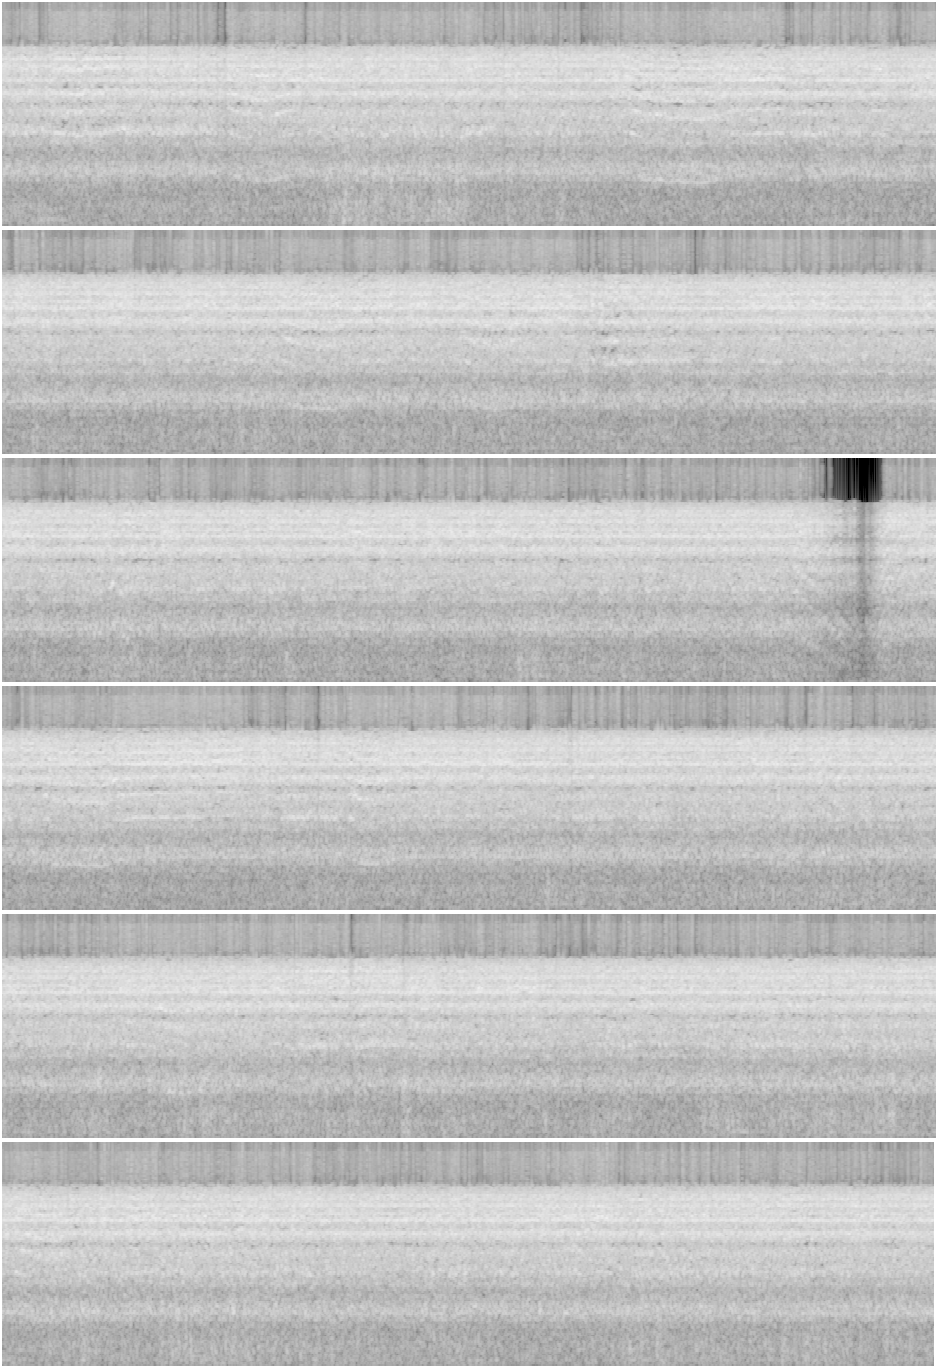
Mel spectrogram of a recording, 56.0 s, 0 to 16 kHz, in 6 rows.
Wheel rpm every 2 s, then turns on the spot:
230, 230, 240, 220, 230, 230, 230, 230, 230, 230, 230, 240, 230, 150, 220, 230, 230, 230, 230, 230, 230, 230, 230, 230, 230, 230, 230, 230.
none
